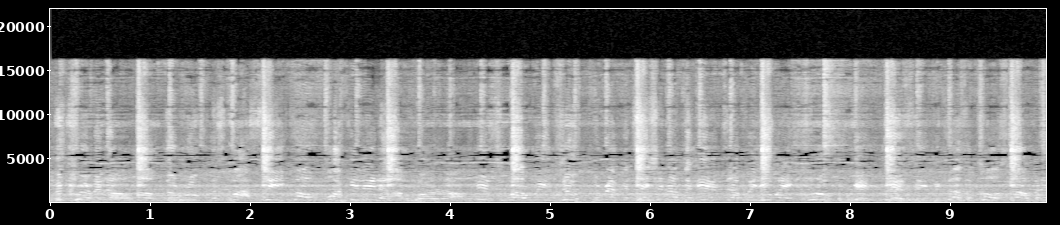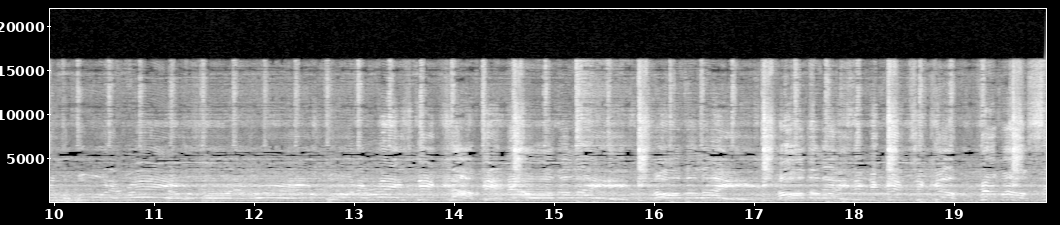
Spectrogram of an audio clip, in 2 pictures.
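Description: Fake-sounding crowd noise in a recording: a dense, steady crowd roar with overlapping murmuring voices and scattered sharp clicks, sustained at an even, fairly loud level throughout, with no distinct words standing out.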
